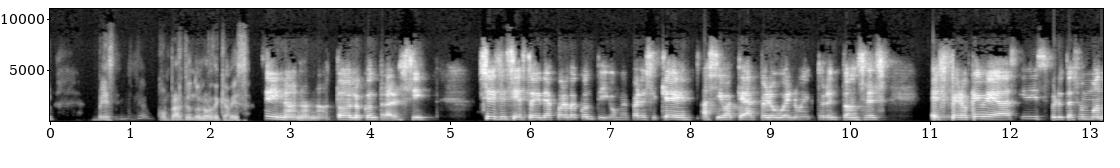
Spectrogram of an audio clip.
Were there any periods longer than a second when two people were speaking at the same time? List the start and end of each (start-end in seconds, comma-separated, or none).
none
